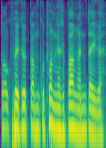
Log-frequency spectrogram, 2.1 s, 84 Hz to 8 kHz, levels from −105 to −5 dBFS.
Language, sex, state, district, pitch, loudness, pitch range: Wancho, male, Arunachal Pradesh, Longding, 150 Hz, -16 LUFS, 140-155 Hz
